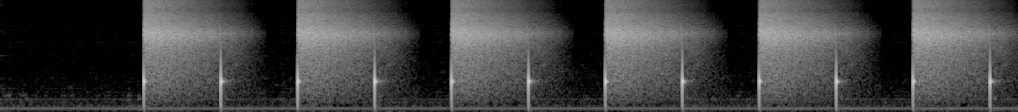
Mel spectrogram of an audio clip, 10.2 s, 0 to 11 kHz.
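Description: Drum machine loop at 78 bpm starting about a second and a half in: a sampled bongo taps on every beat while an open hi-hat rings out on every second beat, each hi-hat fading over about a second. This is the pulse in quarter notes against a sound held for two beats, that is, half notes.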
